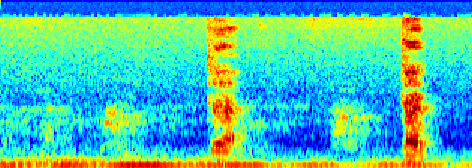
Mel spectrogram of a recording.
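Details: Simulated (acted) global aphasia, a severe aphasia from extensive damage to the brain's language areas; comprehension is preserved while only very short syllables are produced, answering a name question.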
